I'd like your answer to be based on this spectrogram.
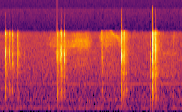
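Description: Keys clatter on a computer keyboard in short bursts of quick taps separated by pauses, fairly close but not loud, with a low steady hum beneath and no talk.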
